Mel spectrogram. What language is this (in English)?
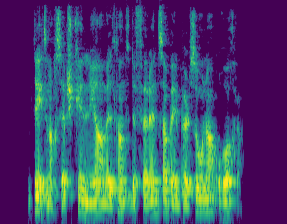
Maltese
